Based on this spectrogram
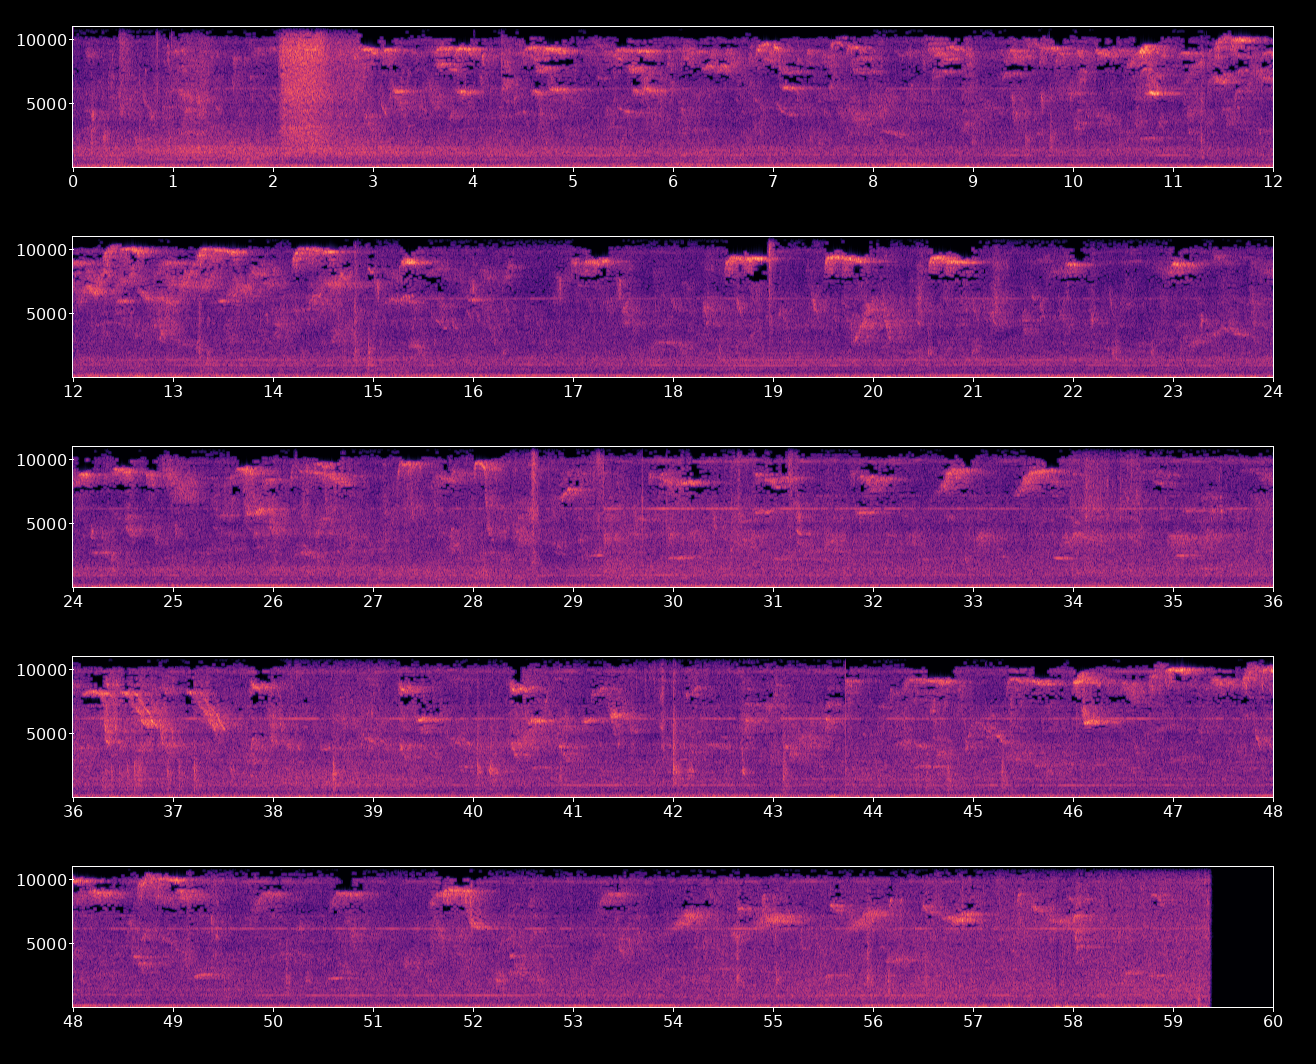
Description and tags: metal gate with birds behind it
Kind of a weird sound! Birds behind a large metal garage door in Brooklyn. Recorded with an iPhone. Also wind and street noise. Good luck using this one!
field-recording, gate, street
